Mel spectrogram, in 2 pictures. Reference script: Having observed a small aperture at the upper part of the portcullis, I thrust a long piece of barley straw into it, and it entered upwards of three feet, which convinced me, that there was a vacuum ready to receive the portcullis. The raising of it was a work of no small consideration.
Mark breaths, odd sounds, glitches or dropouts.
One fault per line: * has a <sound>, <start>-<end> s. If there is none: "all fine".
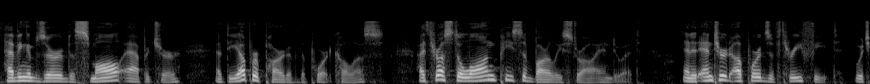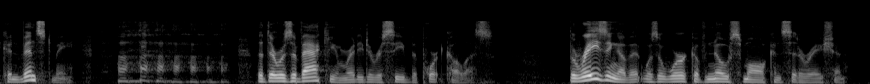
* has a laugh, 9.7-11.0 s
